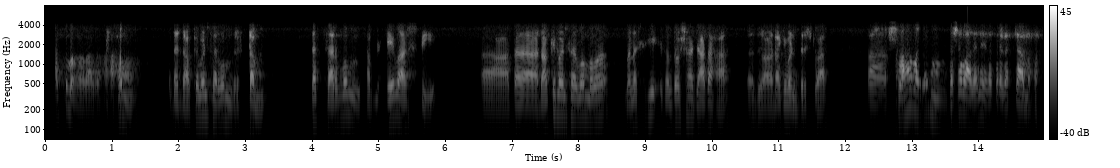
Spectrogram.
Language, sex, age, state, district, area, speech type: Sanskrit, male, 18-30, Karnataka, Dakshina Kannada, rural, conversation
